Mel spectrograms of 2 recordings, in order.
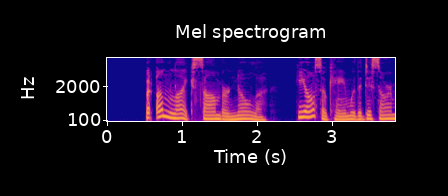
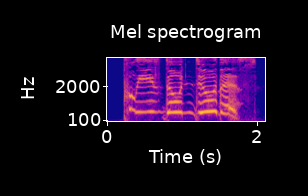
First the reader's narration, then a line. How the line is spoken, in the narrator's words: she yelled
